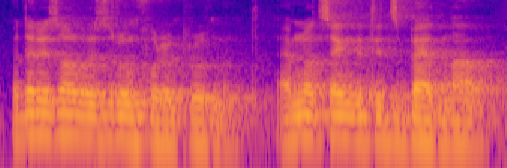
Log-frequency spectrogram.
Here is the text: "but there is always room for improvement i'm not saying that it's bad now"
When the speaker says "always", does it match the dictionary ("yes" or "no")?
yes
